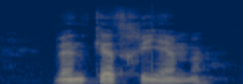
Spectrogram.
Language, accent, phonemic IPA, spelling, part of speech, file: French, France, /vɛ̃t.ka.tʁi.jɛm/, vingt-quatrième, adjective / noun, LL-Q150 (fra)-vingt-quatrième.wav
- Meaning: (adjective) twenty-fourth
